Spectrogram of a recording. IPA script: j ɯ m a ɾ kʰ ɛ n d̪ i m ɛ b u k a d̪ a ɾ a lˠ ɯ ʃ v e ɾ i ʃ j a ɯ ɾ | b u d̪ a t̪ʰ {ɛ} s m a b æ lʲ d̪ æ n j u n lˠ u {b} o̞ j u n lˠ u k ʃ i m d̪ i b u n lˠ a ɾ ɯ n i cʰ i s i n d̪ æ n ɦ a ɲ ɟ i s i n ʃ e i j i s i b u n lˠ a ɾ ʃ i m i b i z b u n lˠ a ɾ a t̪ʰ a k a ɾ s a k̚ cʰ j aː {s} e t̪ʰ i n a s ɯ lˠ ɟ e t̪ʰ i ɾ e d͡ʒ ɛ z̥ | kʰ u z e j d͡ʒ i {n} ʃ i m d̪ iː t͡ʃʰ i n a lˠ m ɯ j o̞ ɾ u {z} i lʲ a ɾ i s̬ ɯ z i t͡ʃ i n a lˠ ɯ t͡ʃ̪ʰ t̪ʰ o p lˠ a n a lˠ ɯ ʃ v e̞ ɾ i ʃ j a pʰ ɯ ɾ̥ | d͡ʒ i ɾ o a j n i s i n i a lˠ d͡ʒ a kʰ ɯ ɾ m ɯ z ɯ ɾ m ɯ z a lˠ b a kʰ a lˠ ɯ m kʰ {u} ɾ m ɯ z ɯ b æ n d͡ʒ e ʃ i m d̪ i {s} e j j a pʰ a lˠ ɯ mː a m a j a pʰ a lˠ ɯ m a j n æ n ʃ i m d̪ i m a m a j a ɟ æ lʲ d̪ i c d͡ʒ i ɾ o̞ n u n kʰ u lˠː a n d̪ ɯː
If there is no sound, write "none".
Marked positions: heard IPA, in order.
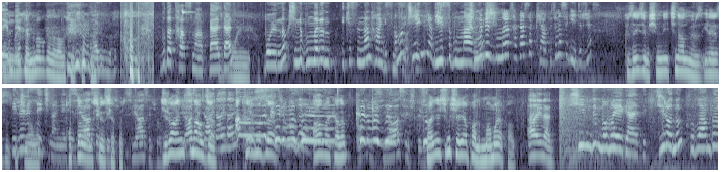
a, b, f, m, z, ɯ, ʃ

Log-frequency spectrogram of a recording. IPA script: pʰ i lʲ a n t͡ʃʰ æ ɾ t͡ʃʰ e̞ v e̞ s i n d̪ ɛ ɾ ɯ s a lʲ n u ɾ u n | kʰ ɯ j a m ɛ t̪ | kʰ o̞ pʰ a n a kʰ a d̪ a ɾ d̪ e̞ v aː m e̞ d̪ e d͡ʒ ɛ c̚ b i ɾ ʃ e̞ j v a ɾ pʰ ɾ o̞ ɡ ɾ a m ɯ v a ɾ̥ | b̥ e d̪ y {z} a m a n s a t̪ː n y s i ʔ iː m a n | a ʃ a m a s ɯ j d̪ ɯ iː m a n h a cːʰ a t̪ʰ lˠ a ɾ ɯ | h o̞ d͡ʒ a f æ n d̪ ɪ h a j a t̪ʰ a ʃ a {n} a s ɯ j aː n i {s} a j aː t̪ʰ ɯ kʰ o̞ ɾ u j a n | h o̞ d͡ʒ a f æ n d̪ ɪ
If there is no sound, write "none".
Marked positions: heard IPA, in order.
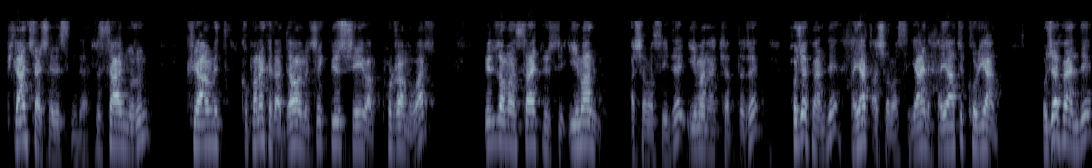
z, m, h

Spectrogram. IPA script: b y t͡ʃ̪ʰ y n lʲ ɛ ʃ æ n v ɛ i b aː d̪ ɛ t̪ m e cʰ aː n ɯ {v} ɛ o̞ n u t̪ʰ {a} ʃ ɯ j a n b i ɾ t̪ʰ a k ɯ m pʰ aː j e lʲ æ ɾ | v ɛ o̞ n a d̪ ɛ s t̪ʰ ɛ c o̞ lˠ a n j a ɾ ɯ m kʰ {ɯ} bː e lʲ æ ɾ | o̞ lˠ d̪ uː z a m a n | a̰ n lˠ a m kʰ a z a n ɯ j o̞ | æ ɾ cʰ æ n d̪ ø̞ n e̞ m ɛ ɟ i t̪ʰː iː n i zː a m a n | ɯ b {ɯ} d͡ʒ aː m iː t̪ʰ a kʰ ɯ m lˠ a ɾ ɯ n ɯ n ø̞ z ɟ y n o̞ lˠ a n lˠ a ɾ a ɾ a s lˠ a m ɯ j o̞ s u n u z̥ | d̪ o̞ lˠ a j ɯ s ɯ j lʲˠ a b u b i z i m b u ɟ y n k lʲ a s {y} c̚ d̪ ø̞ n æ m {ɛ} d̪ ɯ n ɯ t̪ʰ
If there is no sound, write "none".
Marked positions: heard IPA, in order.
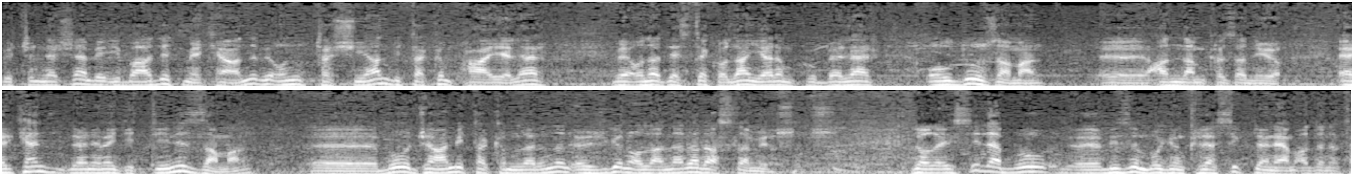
v, a, u, u, i, a

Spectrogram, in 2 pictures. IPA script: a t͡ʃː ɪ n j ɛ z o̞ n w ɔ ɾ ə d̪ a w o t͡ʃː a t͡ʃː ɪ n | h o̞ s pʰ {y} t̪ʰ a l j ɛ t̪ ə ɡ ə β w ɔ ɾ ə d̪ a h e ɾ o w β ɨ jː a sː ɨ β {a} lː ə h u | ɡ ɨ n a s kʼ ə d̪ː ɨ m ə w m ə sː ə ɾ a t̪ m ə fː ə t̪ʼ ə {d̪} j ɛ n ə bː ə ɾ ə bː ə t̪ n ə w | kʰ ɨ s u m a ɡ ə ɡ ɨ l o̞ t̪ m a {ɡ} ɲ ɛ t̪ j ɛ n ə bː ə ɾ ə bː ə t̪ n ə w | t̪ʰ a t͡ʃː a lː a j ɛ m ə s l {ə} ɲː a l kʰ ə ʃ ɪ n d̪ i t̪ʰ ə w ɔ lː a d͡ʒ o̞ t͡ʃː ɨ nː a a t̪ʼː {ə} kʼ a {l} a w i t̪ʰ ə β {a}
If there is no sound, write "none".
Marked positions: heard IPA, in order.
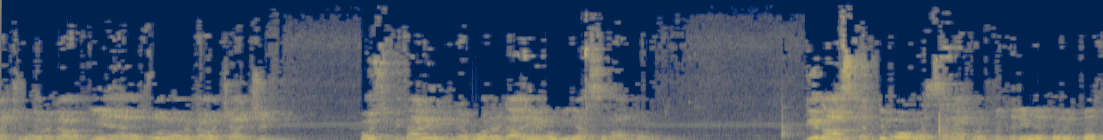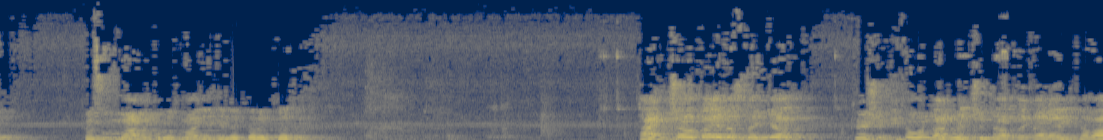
i, a, d̪, ɡ, ə, ə, l, a

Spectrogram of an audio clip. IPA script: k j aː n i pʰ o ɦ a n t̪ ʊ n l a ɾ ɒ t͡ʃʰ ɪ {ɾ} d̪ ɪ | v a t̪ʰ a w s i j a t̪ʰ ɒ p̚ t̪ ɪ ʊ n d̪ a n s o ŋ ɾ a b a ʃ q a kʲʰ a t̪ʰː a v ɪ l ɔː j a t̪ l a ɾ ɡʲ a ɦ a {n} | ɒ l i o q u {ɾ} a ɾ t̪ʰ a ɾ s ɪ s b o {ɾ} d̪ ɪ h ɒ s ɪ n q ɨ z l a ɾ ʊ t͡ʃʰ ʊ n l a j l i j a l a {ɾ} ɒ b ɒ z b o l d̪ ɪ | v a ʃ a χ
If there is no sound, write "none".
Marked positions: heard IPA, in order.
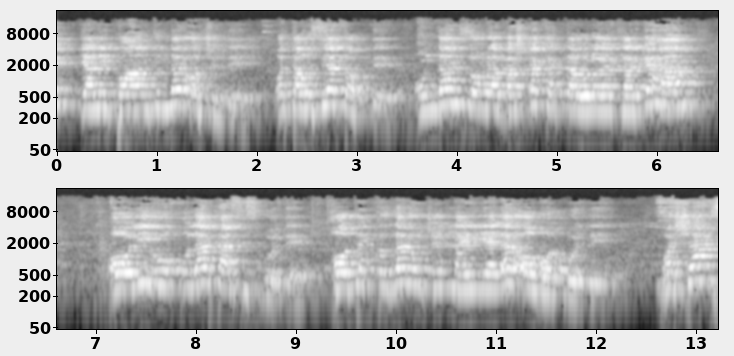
l, m, l, l, ɾ

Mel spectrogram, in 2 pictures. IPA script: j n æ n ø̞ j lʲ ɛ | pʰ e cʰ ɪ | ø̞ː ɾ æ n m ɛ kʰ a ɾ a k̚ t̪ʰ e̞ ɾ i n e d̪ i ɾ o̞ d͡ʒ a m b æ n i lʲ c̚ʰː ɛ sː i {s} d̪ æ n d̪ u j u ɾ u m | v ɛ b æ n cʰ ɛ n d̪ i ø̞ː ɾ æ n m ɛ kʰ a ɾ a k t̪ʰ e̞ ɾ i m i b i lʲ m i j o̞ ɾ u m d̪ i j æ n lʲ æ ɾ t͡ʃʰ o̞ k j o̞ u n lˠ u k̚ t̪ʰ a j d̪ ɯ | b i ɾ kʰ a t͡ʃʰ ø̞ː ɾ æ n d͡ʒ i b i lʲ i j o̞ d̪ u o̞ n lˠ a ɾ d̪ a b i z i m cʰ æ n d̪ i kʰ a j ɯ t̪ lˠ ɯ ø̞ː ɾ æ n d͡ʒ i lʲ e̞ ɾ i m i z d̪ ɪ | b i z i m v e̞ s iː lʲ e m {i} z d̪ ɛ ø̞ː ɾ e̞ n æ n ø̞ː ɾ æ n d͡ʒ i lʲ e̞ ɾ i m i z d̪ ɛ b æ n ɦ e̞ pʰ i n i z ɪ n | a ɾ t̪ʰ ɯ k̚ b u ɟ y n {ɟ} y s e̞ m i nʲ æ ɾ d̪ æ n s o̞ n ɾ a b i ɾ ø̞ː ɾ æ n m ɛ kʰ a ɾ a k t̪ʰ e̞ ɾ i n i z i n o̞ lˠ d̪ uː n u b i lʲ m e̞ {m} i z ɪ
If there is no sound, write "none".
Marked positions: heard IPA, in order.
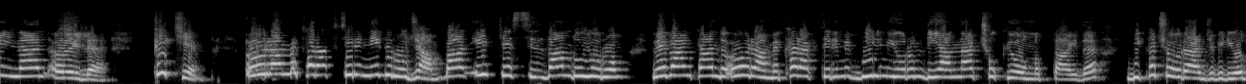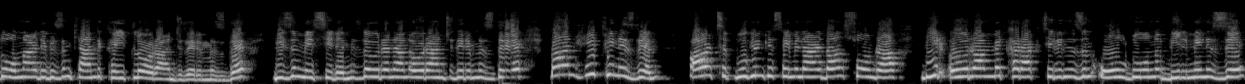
z, i, c, n

